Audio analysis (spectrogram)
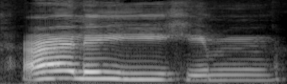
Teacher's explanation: അനിന്റെ sound വ്യക്തമാക്കിയിട്ട് ഉച്ചരിക്കുക ഹംസയുടെ sound ആയി പോകാതെ നോക്കുക തൊണ്ടയുടെ മധ്യഭാഗത്തിൽ നിന്ന് തന്നെ സൗണ്ടിനെ കൊണ്ടുവരാൻ ശ്രദ്ധിക്കുക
